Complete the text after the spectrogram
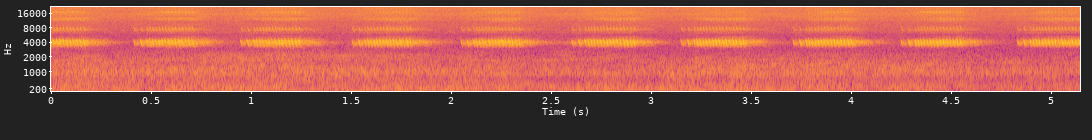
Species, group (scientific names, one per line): Eumodicogryllus bordigalensis
Orthoptera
